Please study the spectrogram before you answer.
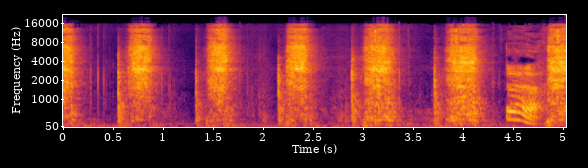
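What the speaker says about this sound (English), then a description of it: "you can probably just hear that scraping quite nicely there" Repeated rough scraping of a tool against wood turning on a lathe, in steady rasping strokes about every second, loud and close with no talking.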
